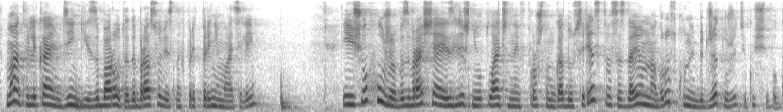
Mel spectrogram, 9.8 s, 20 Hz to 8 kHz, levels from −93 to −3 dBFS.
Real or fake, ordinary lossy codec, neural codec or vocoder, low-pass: real; none; none; none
